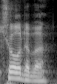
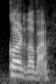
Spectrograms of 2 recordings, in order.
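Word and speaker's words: Córdoba: She comes from, is it Cordoba, or do you pronounce it Chordoba? Cordoba.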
